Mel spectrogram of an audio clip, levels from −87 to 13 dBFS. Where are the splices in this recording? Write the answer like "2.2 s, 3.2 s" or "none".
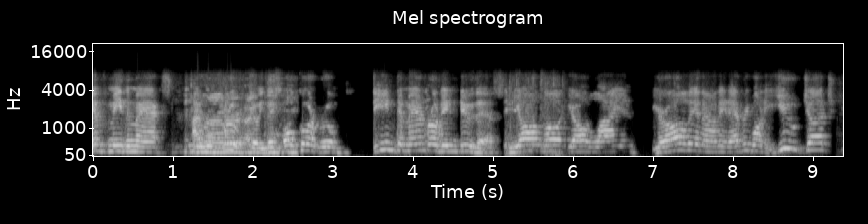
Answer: none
